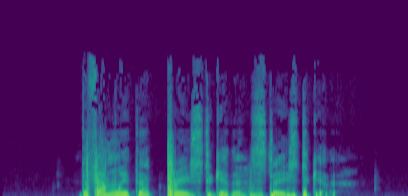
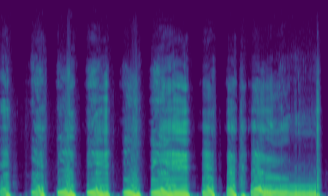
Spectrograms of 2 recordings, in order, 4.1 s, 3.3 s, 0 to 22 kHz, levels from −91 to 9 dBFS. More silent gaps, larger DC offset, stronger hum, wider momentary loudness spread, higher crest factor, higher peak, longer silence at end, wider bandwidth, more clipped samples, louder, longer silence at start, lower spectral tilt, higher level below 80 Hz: neither; neither; neither; about the same, 9 LU vs 7 LU; about the same, 18 dB vs 16 dB; about the same, 0 dBFS vs 0 dBFS; first, 0.75 s vs 0.05 s; about the same, 16 kHz vs 15 kHz; neither; about the same, -18 LUFS vs -17 LUFS; first, 0.8 s vs 0 s; about the same, -6.5 dB/octave vs -6.5 dB/octave; about the same, -42 dBFS vs -38 dBFS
